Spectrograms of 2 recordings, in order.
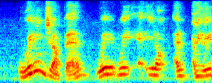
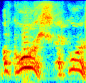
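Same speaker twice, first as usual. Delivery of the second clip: very high-pitched exclamation; real "obviously!" outburst; emphatic agreement; slower than usual. Real, not acted. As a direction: jump in with high, incredulous agreement. Exclaims agreement over the other speaker.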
